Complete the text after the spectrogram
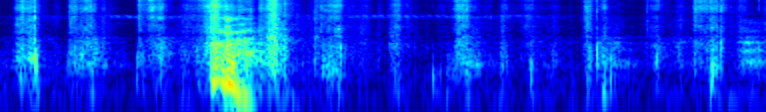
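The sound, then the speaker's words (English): Footsteps walk at a steady pace along a woodland road, through a section where a downed tree across the road was cut with a chainsaw, each step a dry crunch of twigs and debris, with a louder rustling crackle partway through as something snaps underfoot. “Here I'm walking through a section of downed tree that came across the road, and someone's chainsaw just enough to let me walk through, which is nice.”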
